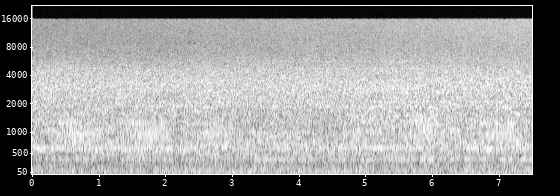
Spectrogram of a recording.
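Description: A steady noise drone with a low rumble and two faint held tones underneath, like engine or air-handling noise, unchanging throughout.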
